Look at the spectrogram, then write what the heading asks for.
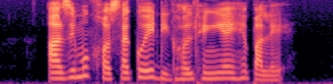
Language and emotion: Assamese, neutral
